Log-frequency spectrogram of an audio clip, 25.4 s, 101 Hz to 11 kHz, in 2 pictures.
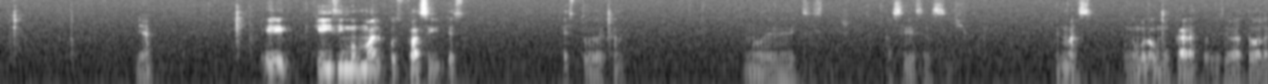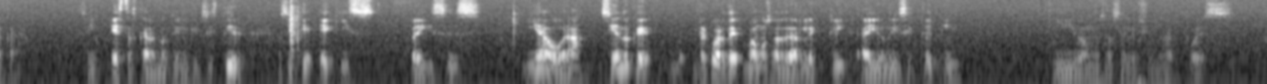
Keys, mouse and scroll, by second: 0.9-2.1 shift+scroll up 1, 2.1 right click, 2.5 Tab, 3.0 middle click, 5.9 right click, 7.0 shift+right click, 7.7 shift+right click, 8.8 shift+right click, 10.7 click, 11.5 shift+right click, 12.1 shift+right click, 12.7 shift+right click, 13.1 shift+middle click, 15.7 x, 16.5 click, 17.1-17.4 scroll down 1, 17.4 middle click, 18.1 shift+middle click, 18.9 shift+scroll up 1, 20.7 click, 23.2 right click, 23.7 right click, 24.3 middle click, 24.9 middle click.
